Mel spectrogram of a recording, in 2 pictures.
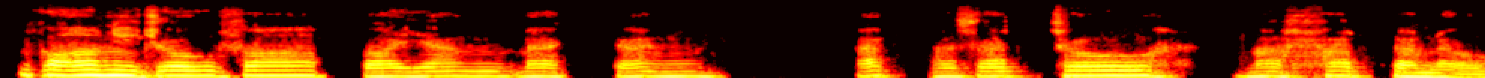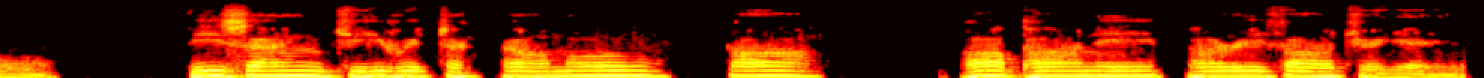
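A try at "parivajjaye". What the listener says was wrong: Ah, almost perfect, but parivajaye. A short A and a double J. Parivajaye. But remember, never be shy about holding the double consonant. Parivajaye. Vajaye.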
